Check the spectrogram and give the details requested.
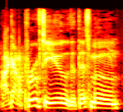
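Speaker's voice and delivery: ordinary talk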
